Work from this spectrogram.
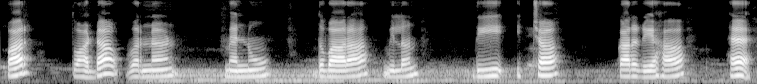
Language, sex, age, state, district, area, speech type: Punjabi, female, 60+, Punjab, Fazilka, rural, read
